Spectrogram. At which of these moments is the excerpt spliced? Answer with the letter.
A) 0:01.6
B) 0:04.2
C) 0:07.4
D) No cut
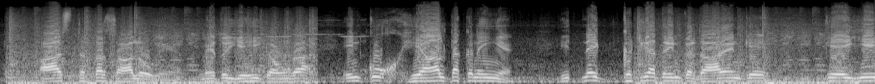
D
